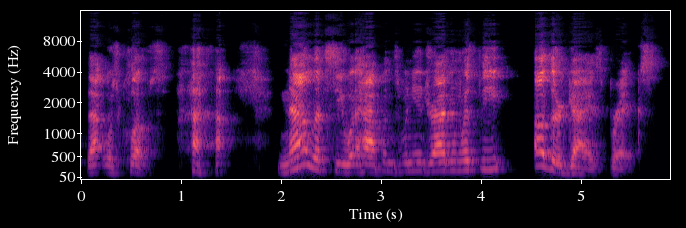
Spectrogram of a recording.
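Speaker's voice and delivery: ordinary talk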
